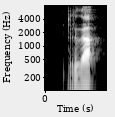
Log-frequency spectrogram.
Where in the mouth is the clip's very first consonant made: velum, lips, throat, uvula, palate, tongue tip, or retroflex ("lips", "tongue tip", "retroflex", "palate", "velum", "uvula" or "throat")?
lips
